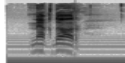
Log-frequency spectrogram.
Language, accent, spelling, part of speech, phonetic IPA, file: Persian, Iran, مقدار, noun, [meʁ.d̪ɒ́ːɹ], Fa-مقدار.ogg
- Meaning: 1. amount, quantity 2. value (numerical quantity) 3. dose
